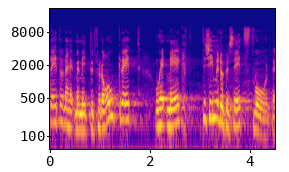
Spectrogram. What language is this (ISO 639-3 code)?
gsw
